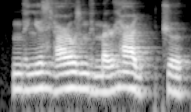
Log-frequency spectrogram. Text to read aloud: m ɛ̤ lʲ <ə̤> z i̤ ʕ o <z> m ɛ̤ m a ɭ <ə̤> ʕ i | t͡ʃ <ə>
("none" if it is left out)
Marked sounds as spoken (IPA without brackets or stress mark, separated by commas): ə, z, ɛ̤, ɵ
